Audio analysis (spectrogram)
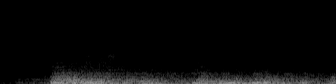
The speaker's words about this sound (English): What just happened? Did you hear that? No. Oh, the thunder just shook the house. Oh, this is making it so much more scary.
